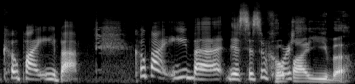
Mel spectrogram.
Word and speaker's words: copaiba: So this is an oil called copaiba. Copaiba, this is of course... Copaiba. Copaiba. How do you spell that?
